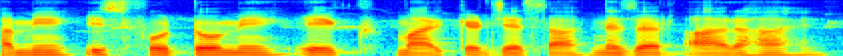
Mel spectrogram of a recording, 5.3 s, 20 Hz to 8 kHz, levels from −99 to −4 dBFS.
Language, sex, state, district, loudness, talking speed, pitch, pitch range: Hindi, male, Uttar Pradesh, Lucknow, -21 LUFS, 125 wpm, 110 Hz, 110-115 Hz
